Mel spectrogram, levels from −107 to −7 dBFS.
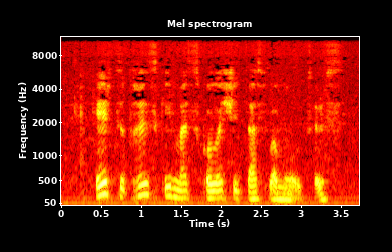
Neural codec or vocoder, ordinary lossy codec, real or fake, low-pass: none; MP3, 64 kbps; real; 10.8 kHz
